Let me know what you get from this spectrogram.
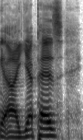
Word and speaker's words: Yepes: Yepes? – That's correct.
